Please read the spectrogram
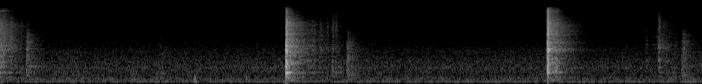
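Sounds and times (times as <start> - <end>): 
copper-rich coin dropped onto a hard surface: 2.9 - 3.6.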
